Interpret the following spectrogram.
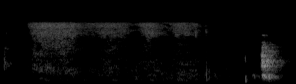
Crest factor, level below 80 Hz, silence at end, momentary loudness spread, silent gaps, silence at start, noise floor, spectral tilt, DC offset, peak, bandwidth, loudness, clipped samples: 24 dB; under -90 dBFS; 0.1 s; 8 LU; none; 0.05 s; -64 dBFS; 1.5 dB/octave; under 0.1%; -22 dBFS; 7.6 kHz; -42 LUFS; under 0.1%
